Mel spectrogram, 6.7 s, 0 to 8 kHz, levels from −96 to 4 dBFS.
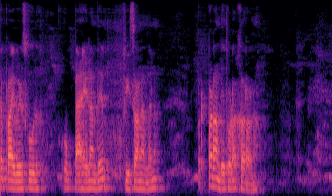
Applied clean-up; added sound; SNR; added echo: none; none; none; none.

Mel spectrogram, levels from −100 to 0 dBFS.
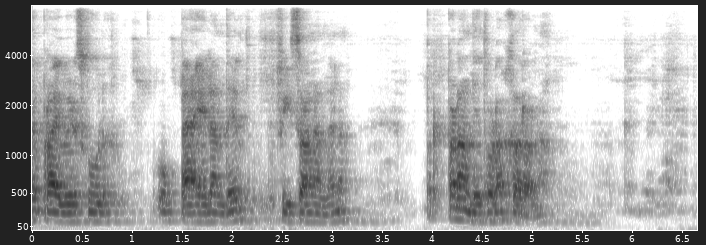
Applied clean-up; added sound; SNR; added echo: neural separator model SepFormer DNS4.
